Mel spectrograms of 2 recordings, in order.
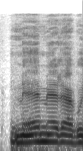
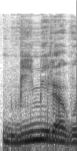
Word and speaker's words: meme: 밈이라는 단어는 MEME라고 하는데요. 이거를 매매라고 읽지 않고 밈이라고 있습니다.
